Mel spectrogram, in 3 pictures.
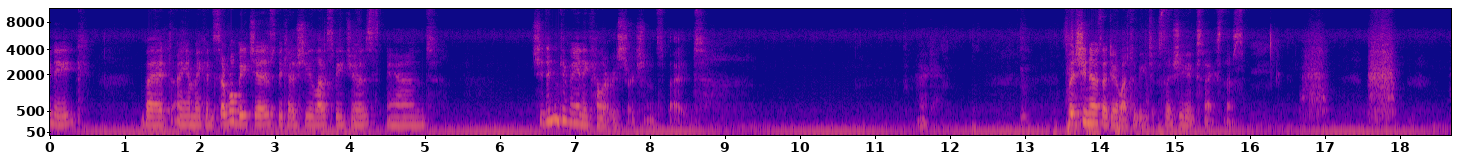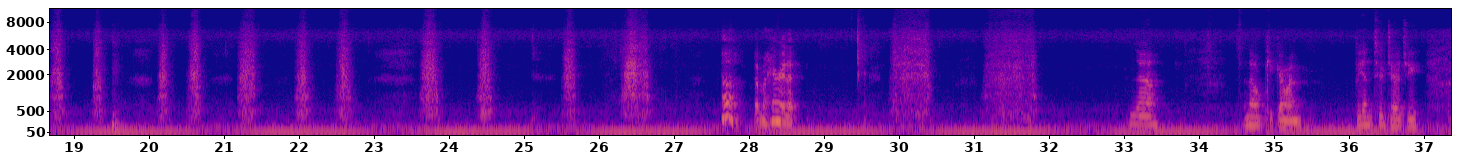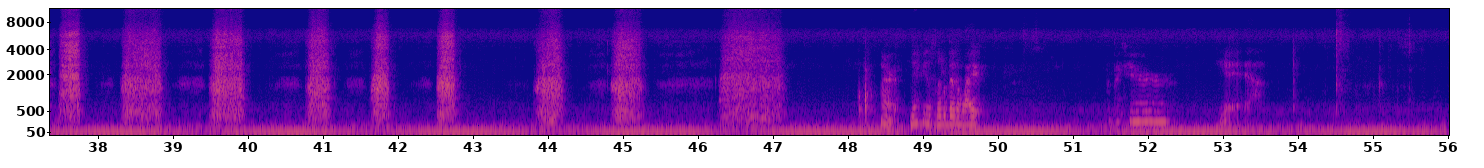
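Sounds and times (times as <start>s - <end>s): steady low hum: 0.0s - 56.0s
puffs of breath blown by mouth: 16.6s - 24.7s, 31.1s - 32.0s, 37.3s - 42.9s, 43.8s - 47.2s.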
